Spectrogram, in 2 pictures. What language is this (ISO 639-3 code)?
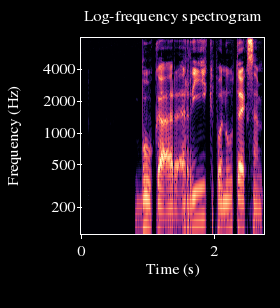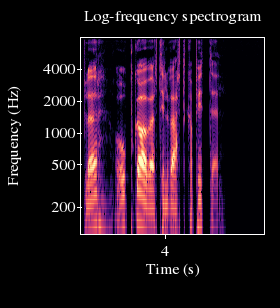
nor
